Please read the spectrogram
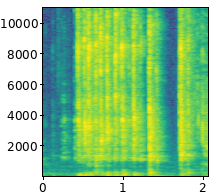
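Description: Rapid keystrokes on a computer keyboard: a run of typing starts about half a second in, pauses briefly, then resumes near the end.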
